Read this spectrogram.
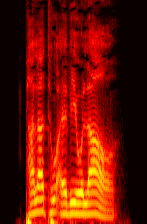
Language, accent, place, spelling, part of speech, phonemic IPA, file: German, Germany, Berlin, palato-alveolar, adjective, /ˈpalatoʔalveoˌlaːɐ̯/, De-palato-alveolar.ogg
- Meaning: palatoalveolar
